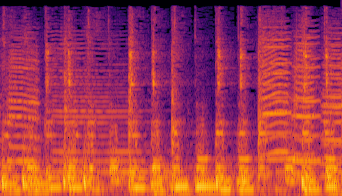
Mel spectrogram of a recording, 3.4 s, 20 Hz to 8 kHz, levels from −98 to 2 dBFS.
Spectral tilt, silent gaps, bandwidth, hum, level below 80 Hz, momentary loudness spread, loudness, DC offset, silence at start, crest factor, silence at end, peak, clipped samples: -6.5 dB/octave; none; 7.6 kHz; none; -30 dBFS; 3 LU; -20 LUFS; under 0.1%; 0 s; 16 dB; 0 s; -2 dBFS; under 0.1%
